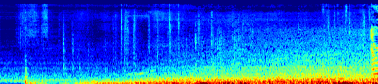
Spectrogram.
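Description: Road rumble and tire noise swell steadily as a car accelerates quickly from a stop, growing from a quiet cabin to a loud low roar after an early thump.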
